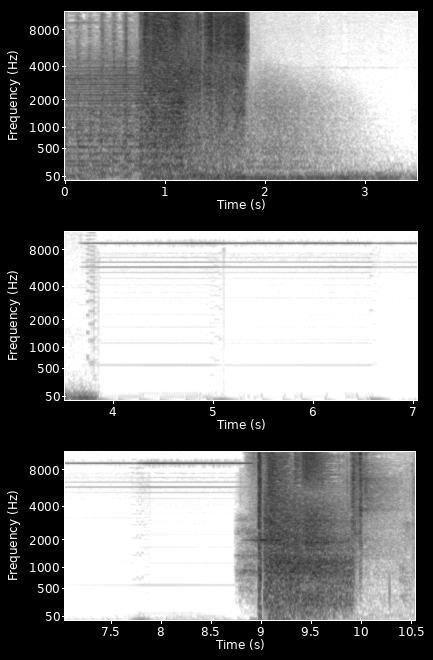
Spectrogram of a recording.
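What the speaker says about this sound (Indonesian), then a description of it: "Dari jendela basement, FBI melempar granat ke arah mereka." A grenade blast in a video game, a loud booming burst with a long rumbling tail that fades into near silence, then a second loud crash near the end.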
